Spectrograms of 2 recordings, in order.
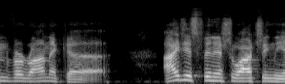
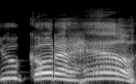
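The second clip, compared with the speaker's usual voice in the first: put-on bad Russian accent, higher pitch; 8 semitones higher, 3 dB louder than usual. Quoting a character's weak line in her Russian accent: imitating Lana's Russian accent. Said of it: "Lana's Russian accent".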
